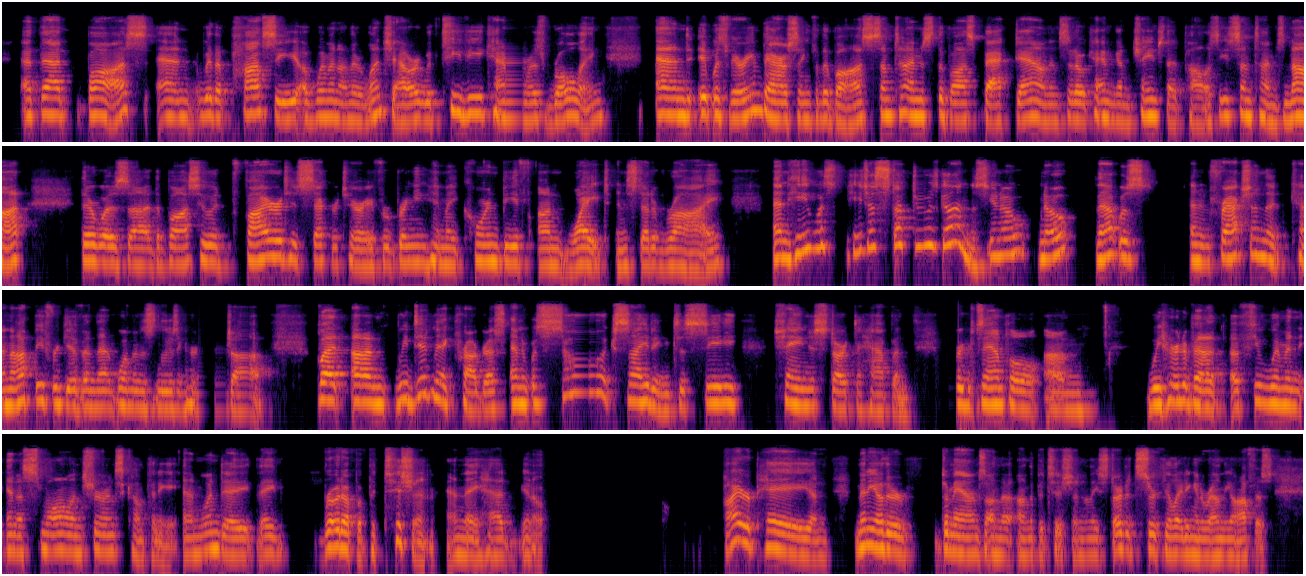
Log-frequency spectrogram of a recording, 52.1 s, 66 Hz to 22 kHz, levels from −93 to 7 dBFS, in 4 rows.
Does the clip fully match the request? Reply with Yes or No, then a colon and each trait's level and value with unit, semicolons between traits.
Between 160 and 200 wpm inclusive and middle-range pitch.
Yes: average, 175 wpm; medium, 180 Hz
